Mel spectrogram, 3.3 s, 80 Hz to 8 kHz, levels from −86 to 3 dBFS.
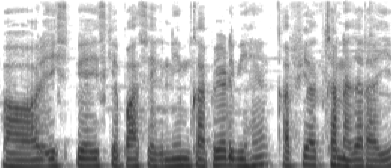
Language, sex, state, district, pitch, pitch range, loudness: Marwari, male, Rajasthan, Nagaur, 125 Hz, 115-130 Hz, -19 LUFS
